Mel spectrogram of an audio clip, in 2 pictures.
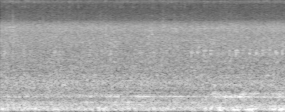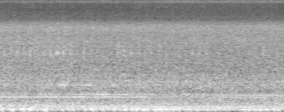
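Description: A bus rattles and creaks as it rolls along.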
